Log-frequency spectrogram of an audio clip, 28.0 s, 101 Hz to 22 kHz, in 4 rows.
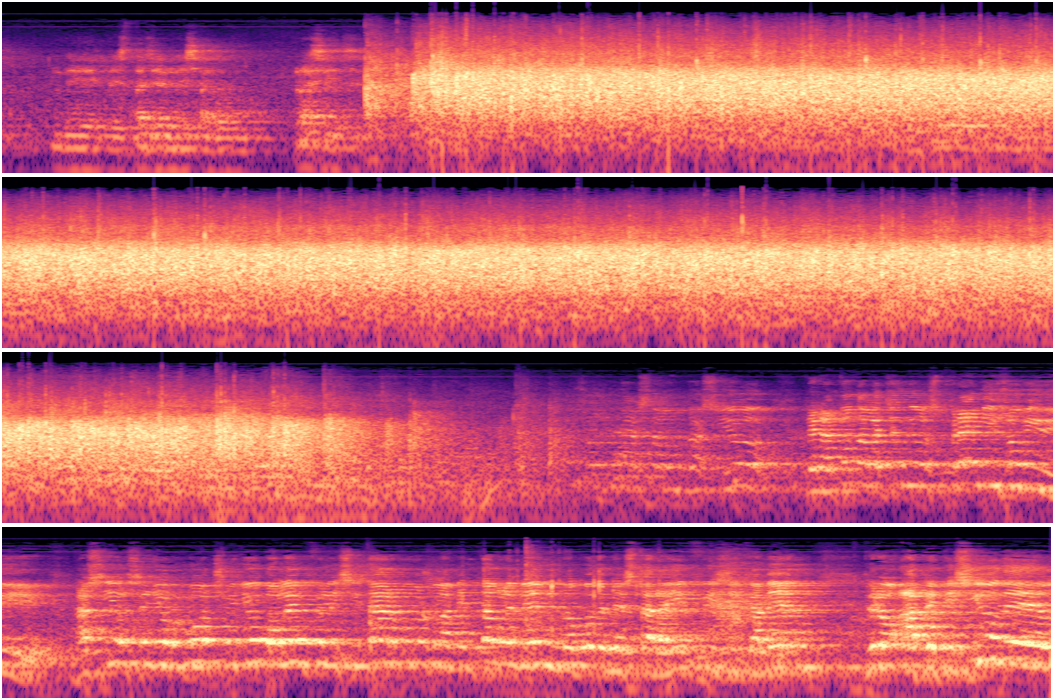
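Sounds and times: audience applauding: 2.4 - 18.0.

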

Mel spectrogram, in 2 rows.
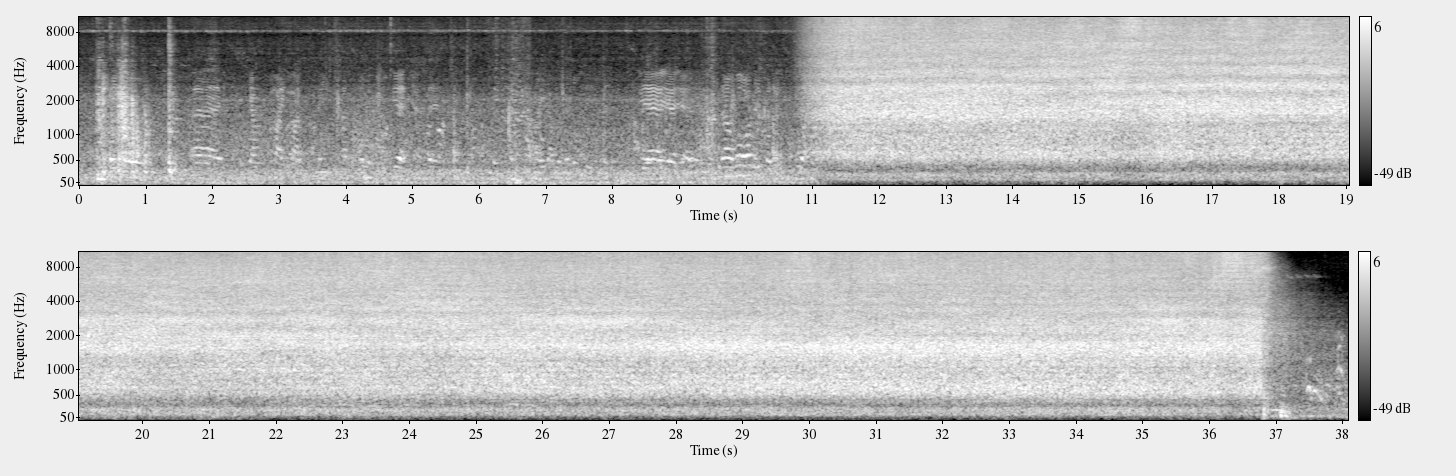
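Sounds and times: steam locomotive blowing off steam: 10.7 - 37.4.

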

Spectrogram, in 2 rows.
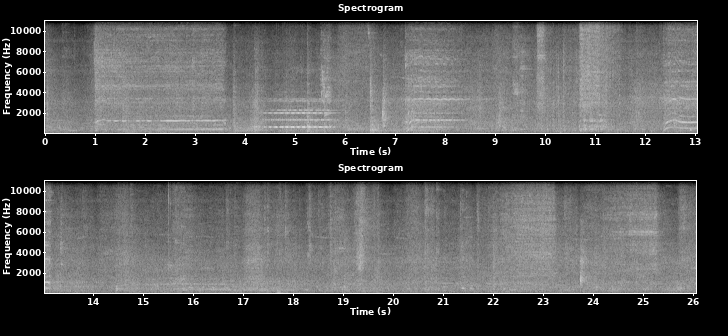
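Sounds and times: air tools whining: 0.8 - 3.8, 7.2 - 13.4.

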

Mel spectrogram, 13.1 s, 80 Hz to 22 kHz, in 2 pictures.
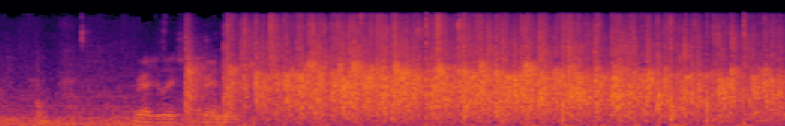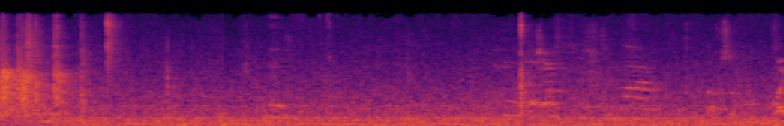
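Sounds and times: audience applauding: 1.6 - 7.4.

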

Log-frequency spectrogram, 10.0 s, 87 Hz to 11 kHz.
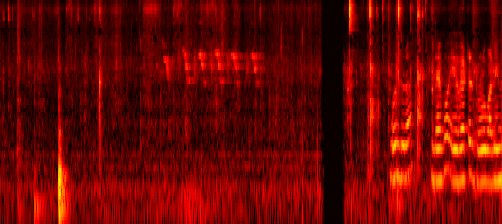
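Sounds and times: hand kneading dough rustle: 0.0 - 6.5, 8.7 - 10.0
birds chirping faintly: 2.8 - 6.3.

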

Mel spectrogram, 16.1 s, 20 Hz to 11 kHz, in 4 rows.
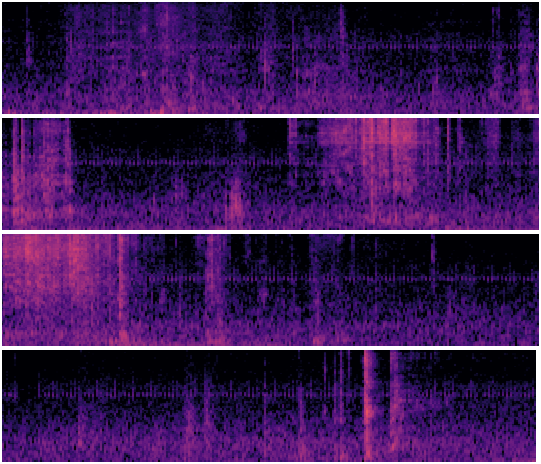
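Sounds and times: metal dipstick scraping: 8.0 - 9.7.

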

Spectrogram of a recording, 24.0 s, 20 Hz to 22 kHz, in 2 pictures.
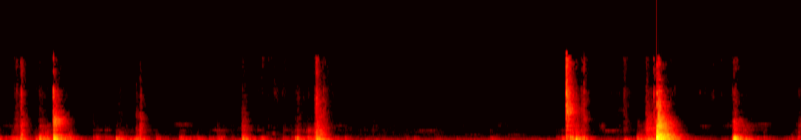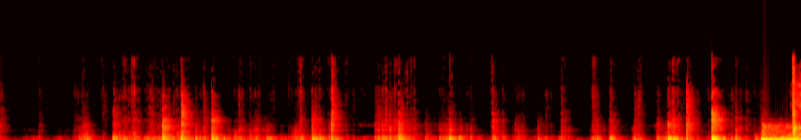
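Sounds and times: paper tubes rustling and scraping: 0.0 - 5.4, 10.6 - 23.4.

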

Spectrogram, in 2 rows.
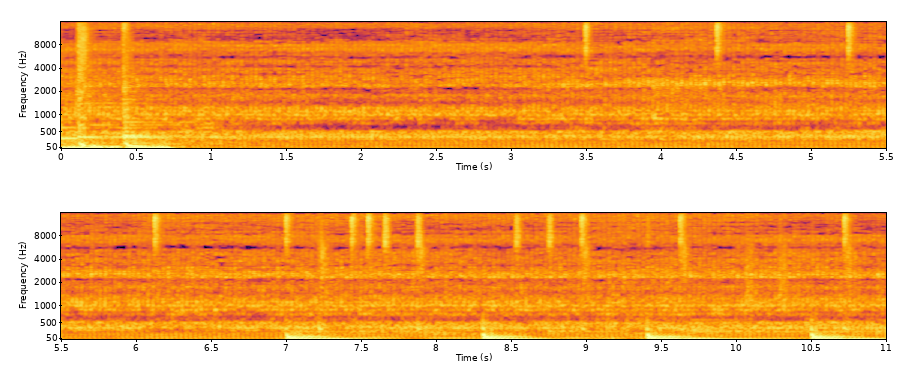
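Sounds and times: rice thresher engine running: 0.0 - 11.0
sharp ticks: 3.3 - 11.0.

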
